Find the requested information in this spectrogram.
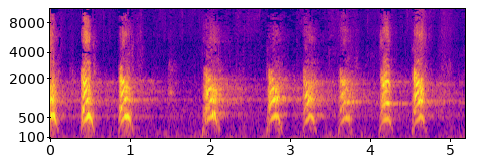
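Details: A Catahoula leopard dog training in a fenced woods area at Elmira bays at hogs with loud, harmonic barks repeated about twice a second.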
